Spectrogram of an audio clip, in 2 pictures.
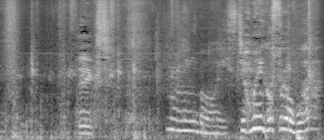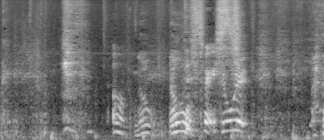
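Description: A woman talks playfully in a high voice close by.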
